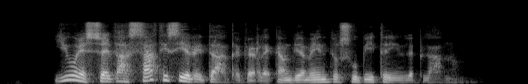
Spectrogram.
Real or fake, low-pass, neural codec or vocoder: fake; 7.2 kHz; codec, 16 kHz in and 24 kHz out, 0.6 kbps, FocalCodec, streaming, 4096 codes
